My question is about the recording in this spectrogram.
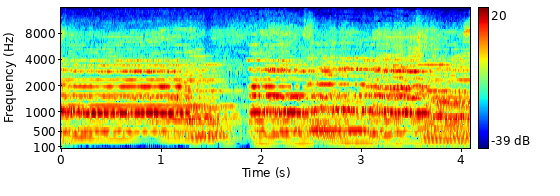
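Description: Church choir singing with organ accompaniment, held chords that break off briefly near the middle before the next phrase starts over a deep bass note.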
